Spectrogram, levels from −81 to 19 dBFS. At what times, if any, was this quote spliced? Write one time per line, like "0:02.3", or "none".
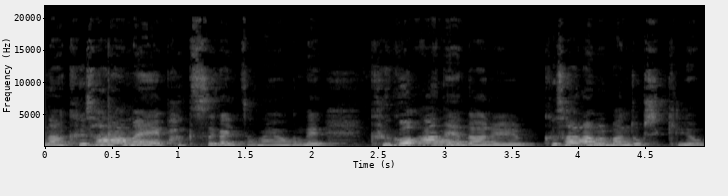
0:03.7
